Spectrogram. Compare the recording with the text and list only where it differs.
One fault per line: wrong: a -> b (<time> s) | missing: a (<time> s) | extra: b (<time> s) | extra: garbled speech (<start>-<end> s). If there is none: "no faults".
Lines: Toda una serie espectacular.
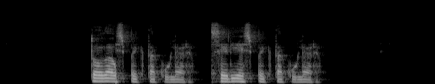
wrong: una -> espectacular (1.1 s)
